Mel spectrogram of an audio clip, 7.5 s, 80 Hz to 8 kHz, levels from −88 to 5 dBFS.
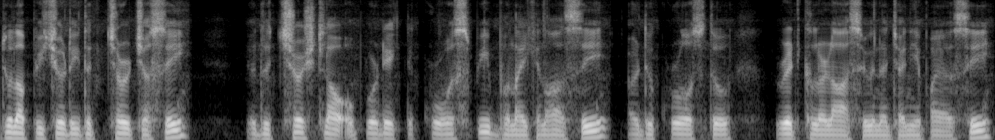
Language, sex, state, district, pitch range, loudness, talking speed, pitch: Nagamese, male, Nagaland, Dimapur, 100-115 Hz, -19 LUFS, 230 wpm, 110 Hz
